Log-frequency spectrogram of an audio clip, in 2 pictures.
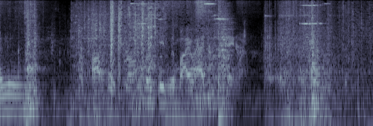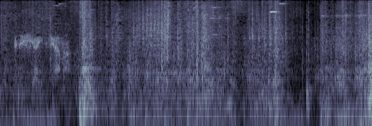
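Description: Heavy metal panels clank and bang as they are fixed into place.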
